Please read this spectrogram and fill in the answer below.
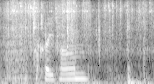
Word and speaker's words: Kratom: It's called Kratom. If you're from the States, depending on where you're from, you may pronounce it Kratom, but it's spelled K-R-A-T-O-M, and it's green powder.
